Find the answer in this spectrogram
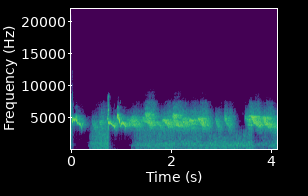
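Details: Oriental white-eye kept caged during rainy weather: a few sharp high chirps followed by continuous buzzy, wavering high warbling phrases, with faint hum beneath.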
